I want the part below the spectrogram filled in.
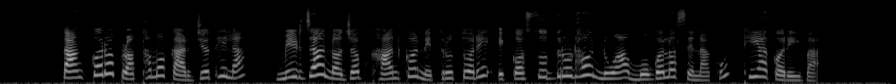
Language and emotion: Odia, neutral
